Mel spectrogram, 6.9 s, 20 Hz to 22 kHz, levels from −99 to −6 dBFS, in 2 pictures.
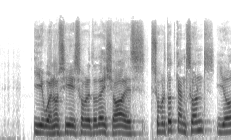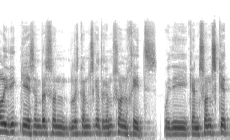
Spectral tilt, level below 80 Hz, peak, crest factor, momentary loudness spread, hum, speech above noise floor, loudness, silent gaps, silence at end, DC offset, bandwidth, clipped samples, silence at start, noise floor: -4.5 dB/octave; -70 dBFS; -16 dBFS; 16 dB; 10 LU; none; 36 dB; -32 LUFS; none; 0 s; under 0.1%; 13.5 kHz; under 0.1%; 0.5 s; -68 dBFS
